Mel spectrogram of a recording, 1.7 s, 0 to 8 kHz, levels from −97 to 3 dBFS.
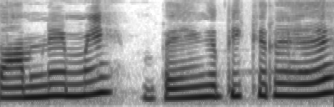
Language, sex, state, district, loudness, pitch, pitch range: Chhattisgarhi, female, Chhattisgarh, Raigarh, -13 LUFS, 330 Hz, 280-340 Hz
